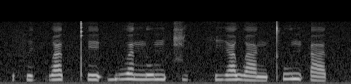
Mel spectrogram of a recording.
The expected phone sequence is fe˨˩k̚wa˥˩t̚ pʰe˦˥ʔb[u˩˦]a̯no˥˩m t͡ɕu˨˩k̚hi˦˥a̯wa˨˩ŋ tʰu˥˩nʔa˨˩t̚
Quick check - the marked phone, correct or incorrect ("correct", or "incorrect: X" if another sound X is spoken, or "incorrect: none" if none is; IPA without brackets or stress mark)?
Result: incorrect: u˥˩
